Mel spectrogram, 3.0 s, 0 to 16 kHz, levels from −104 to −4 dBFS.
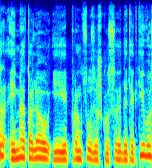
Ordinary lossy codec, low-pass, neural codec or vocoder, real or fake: Opus, 64 kbps; 14.4 kHz; none; real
